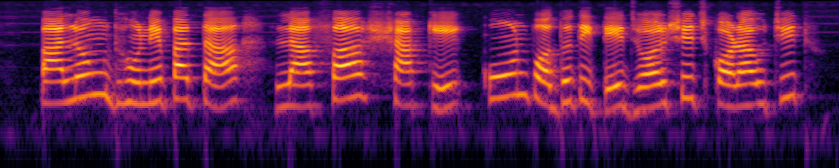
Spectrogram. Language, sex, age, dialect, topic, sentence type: Bengali, female, 18-24, Rajbangshi, agriculture, question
